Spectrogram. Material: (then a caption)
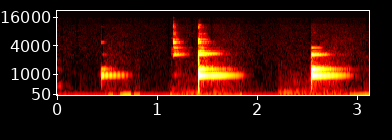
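Fired clay. An unglazed, twice-fired cream clay Möbius sculpture is struck four times and rings with a clear, bell-like tone near 945 Hz. The ring decays briefly, showing the piece is fired ceramic rather than plastic.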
